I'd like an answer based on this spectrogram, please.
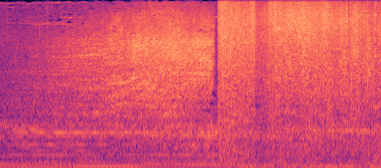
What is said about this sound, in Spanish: Una gran explosión sacude la oficina del FBI.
